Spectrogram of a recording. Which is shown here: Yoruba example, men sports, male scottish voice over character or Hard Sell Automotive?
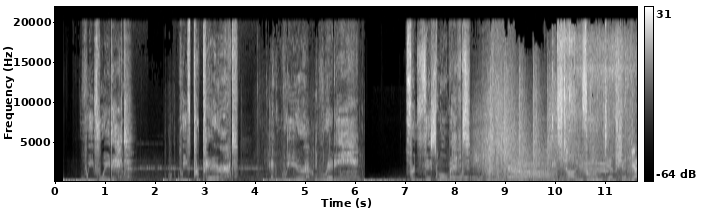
men sports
